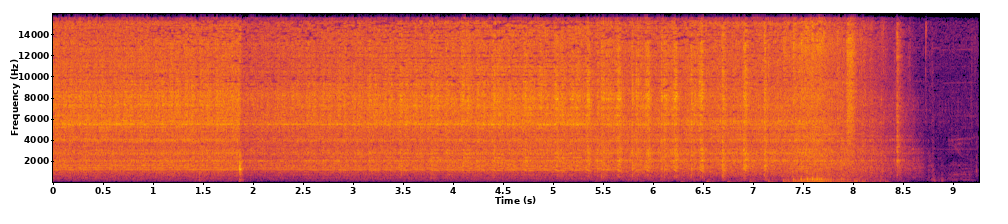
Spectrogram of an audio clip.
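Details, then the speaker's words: Hard-starting RZR, in low gear, with smoke coming from the back: it fires and runs ragged and uneven, then the note sags and dies away; it won't stay running. "Now I'm going to put it in drive so I can drive around the backyard and try and get things to stay running."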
